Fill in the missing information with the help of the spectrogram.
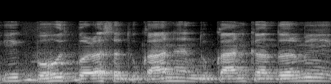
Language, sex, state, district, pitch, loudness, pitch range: Hindi, male, Bihar, West Champaran, 140 Hz, -16 LUFS, 135-160 Hz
